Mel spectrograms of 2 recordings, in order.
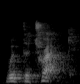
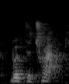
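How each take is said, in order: Both takes have the same delivery.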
